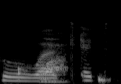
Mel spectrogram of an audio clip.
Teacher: And then you're going to make this back of the throat K, it's underlined, and a nice long double O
